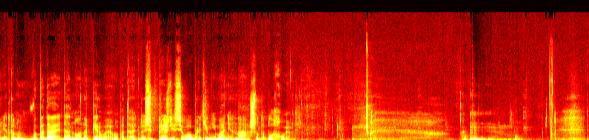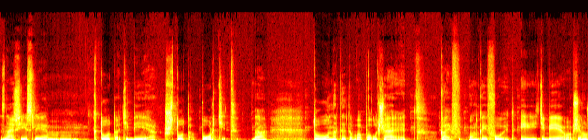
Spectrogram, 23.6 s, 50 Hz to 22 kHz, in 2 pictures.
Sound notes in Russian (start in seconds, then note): 5.9 вздыхает; 9.2 откашливается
